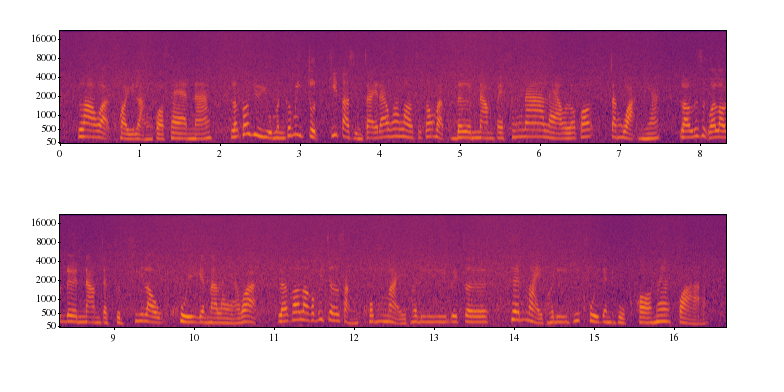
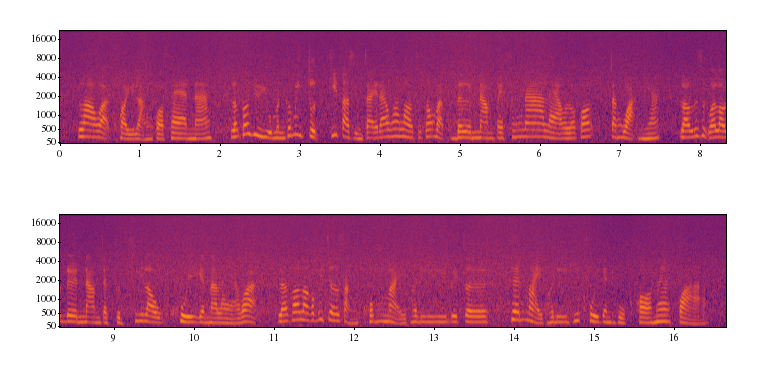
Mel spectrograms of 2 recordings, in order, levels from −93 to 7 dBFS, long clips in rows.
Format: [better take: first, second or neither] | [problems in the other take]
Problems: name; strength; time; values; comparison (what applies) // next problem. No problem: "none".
neither | hiss; loud; throughout; 3 dB below the speech; the same in both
